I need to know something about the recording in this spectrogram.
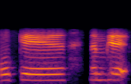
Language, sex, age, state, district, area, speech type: Kannada, female, 60+, Karnataka, Chikkaballapur, urban, conversation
